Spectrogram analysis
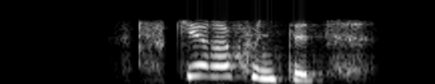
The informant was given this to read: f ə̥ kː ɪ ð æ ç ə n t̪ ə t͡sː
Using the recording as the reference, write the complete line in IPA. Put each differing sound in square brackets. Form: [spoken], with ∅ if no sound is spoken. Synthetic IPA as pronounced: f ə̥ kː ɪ [ʁ] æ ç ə n t̪ ə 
